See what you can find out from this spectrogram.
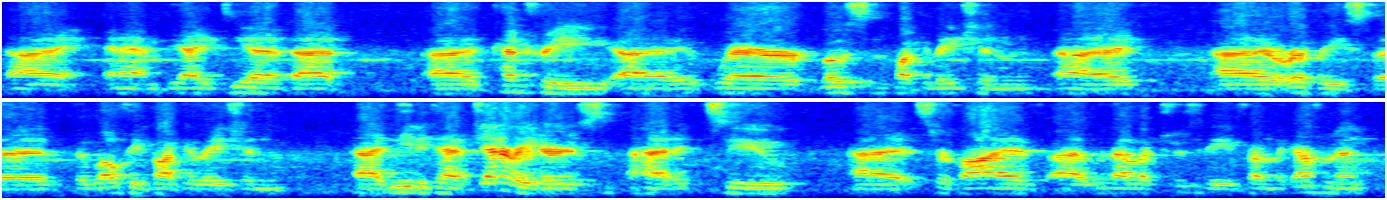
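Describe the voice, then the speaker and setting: Middle-aged man, conference speaker, halting delivery full of fillers; roomy echo on the mic. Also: mid-range voice, level tone, sharp tone, slight background noise. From Bahamas. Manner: hesitant, many filler "uh"s. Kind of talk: conference talk.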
